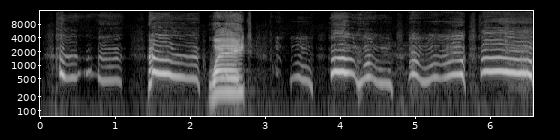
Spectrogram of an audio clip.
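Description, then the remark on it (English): A person's voice imitates a bird dog in training whining after being told to wait, giving a string of high, wavering whimpers that bend up and down in pitch, broken by a single short spoken word. “That dog's whining.”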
